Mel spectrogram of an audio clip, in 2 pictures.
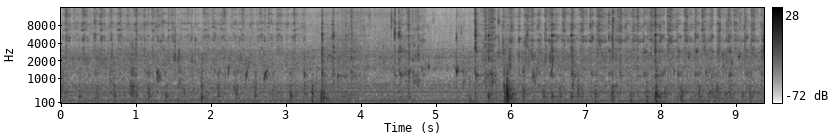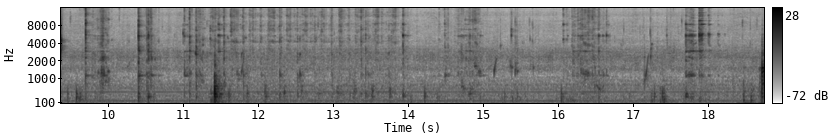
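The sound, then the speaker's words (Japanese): Stirring of a sauce mixture in a bowl for Chinese-style cooking: a utensil scrapes and clinks against the bowl in a steady run of many small, fairly faint strokes, with no talk. “でこれよく混ぜておきます”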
